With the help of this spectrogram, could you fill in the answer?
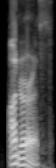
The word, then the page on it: unearth: American English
